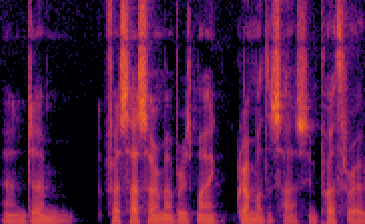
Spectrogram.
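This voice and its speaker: Speech comes at a moderate pace in a southern English accent. It is a very clean recording with a silent background. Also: man. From southern England, Portsmouth. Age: 70s. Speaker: painter. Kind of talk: interview.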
